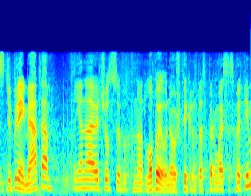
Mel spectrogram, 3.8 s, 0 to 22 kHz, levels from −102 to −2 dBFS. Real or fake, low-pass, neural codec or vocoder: fake; 7.2 kHz; codec, 16 kHz, 1 kbps, X-Codec, HuBERT features, trained on LibriSpeech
